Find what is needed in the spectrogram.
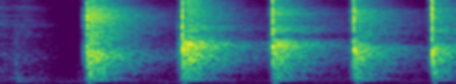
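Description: A man clapping his hands slowly and evenly, four claps about two a second, each a sharp smack with a short fading tail.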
